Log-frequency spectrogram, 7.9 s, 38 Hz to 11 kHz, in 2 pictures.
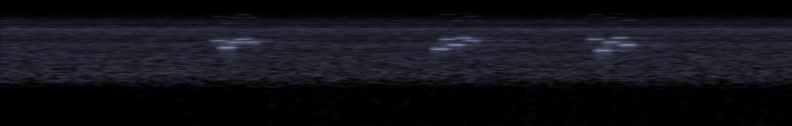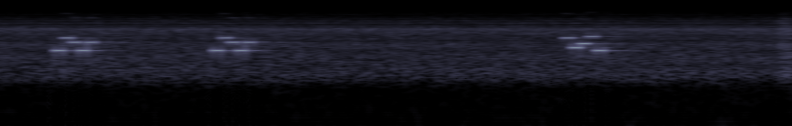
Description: Five-tone selective call (EEA), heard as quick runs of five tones, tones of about 40 ms, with radio hiss and a squelch burst at the end. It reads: 83797 29508 91705 10717 10717 03661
